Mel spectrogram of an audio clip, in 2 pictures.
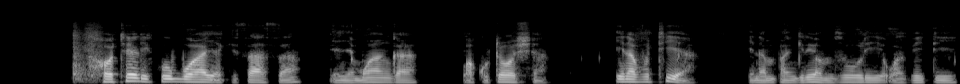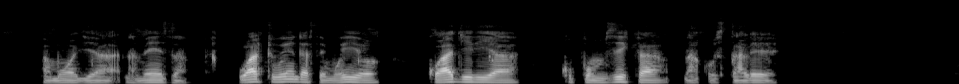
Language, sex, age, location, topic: Swahili, male, 18-24, Dar es Salaam, finance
